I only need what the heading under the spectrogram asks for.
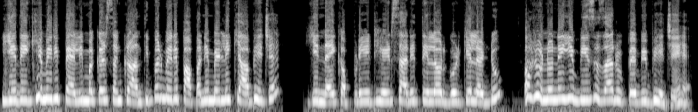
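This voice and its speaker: A woman's voice: sits high, fairly quick, a bit bright, dry recording, clean studio sound, voice pushed up. A woman voicing a haughty, boastful young daughter-in-law in a story, gloating and taunting as she talks.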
